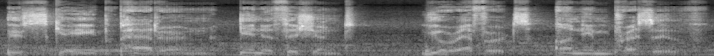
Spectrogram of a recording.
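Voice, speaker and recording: Disembodied unseen male presence: extremely low, gravelly, cold and clipped, over a low rumble. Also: expressive, slow pace, heavily acted. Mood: taunting. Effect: disembodied voice with no visible source.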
